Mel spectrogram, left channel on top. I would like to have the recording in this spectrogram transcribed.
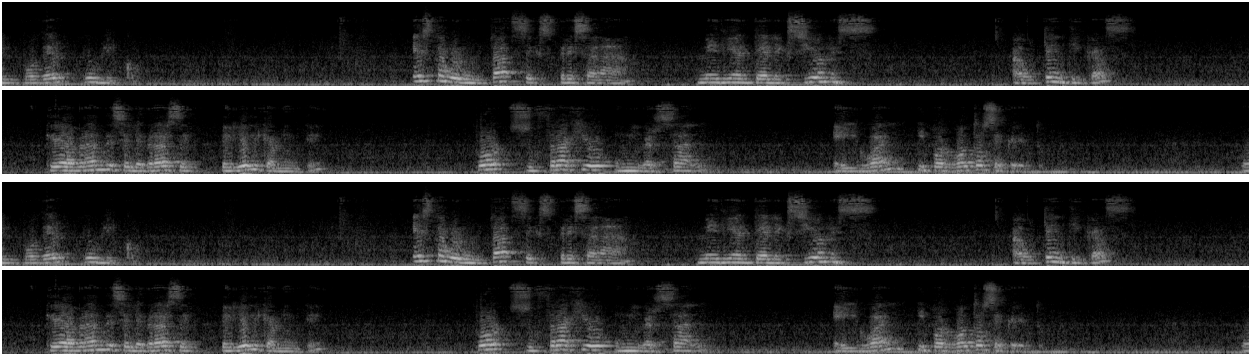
poder público. Esta voluntad se expresará mediante elecciones auténticas que habrán de celebrarse periódicamente por sufragio universal e igual y por voto secreto,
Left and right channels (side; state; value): both; identical; correlation 1.00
